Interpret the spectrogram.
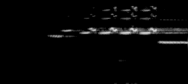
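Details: Ortolan bunting, locally al-bouh al-fassi, singing: a soft lead-in note, a run of loud, ringing high notes, then a lower steady tone that is cut off at the end. Nothing else audible.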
